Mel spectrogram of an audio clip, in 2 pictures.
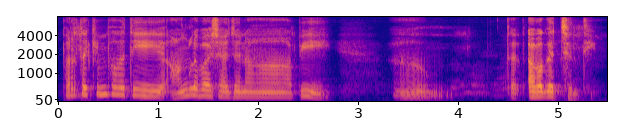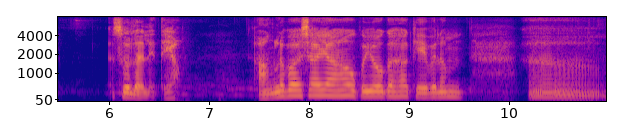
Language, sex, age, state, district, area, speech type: Sanskrit, female, 60+, Karnataka, Bangalore Urban, urban, spontaneous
